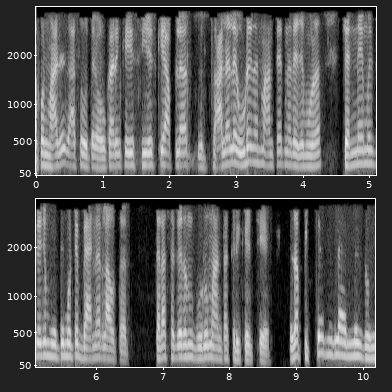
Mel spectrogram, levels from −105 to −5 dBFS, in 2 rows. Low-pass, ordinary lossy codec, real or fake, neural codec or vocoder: 3.6 kHz; MP3, 32 kbps; real; none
